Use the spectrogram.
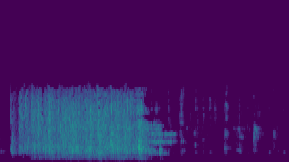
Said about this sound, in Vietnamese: Nghĩa là quý vị đã thấy rõ được giá trị phước báo của việc nhận Đức Phật làm thầy, cho nên đã vỗ tay rất giòn.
